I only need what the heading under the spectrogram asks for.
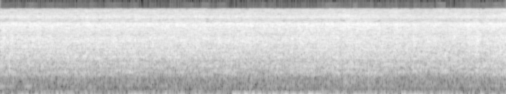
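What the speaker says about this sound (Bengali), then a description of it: "কাজুগুলো একটু ফাটিয়ে দিচ্ছি।" Cashews hissing and sizzling steadily in hot oil in a pan with raisins, a constant bright fizz with no talking.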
